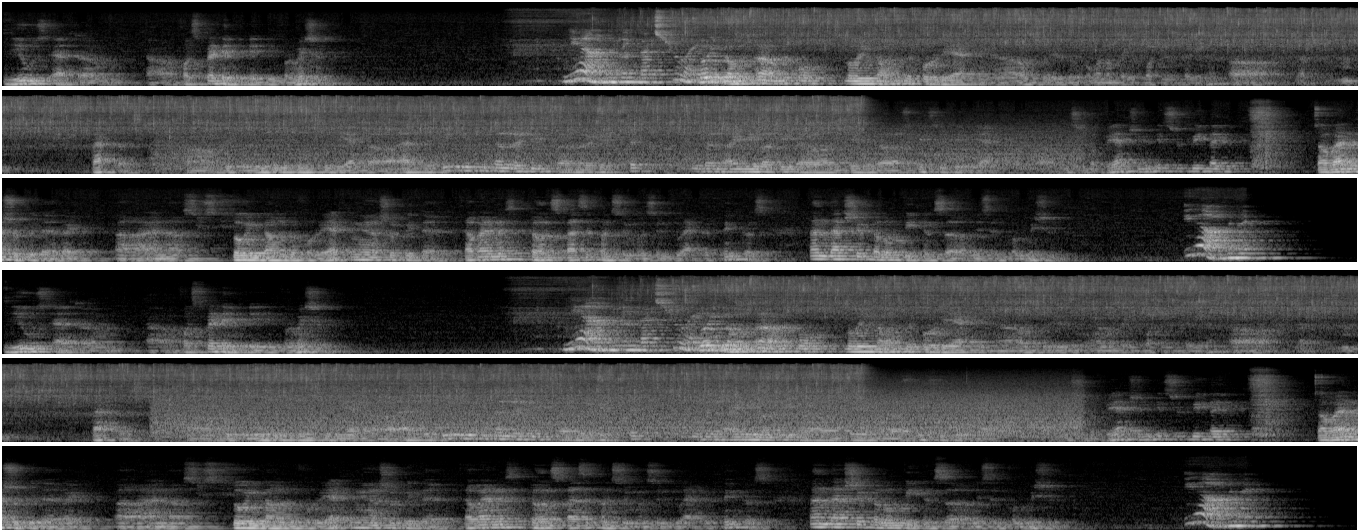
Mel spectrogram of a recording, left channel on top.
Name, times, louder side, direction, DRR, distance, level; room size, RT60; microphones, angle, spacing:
voice 1, 0.0-1.1 1.4-3.2 6.2-6.3 6.9-13.5 14.4-20.0 20.4-23.5 23.9-26.3 26.7-27.9 28.2-34.0 34.3-37.7, equal, 35° left, -4 dB, 1.0 m, -26 dB
sound 1, 3.1-3.2 3.4-3.7 5.0-22.2, left 1 dB, 5° left, 0.4 m, -30 dB
voice 2, 5.6-7.3 38.9-39.6, left 2 dB, 60° left, -1 dB, 1.3 m, -21 dB
sound 2, 15.0-24.4, right 5 dB, 70° right, 0.5 m, -32 dB
11.0 x 5.2 x 3.7 m, 1.1 s
head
